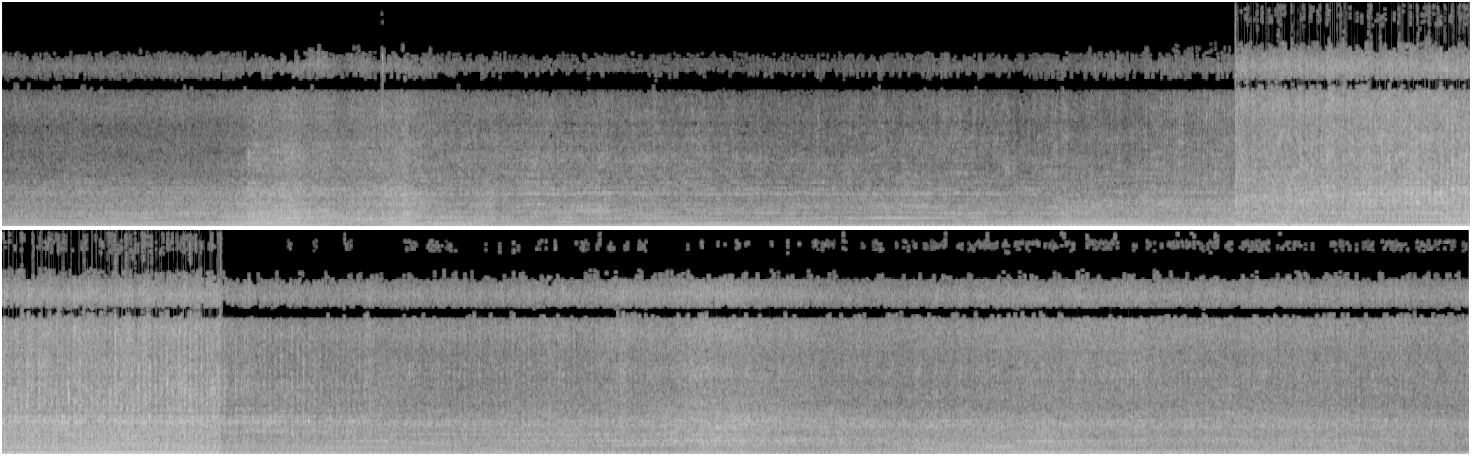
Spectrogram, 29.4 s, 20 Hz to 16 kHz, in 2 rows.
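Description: A car's 2.0-litre turbocharged four-cylinder engine droning with road noise, heard from inside the cabin while cruising at highway speed. The engine pitch rises and falls briefly a few seconds in, and a louder stretch starts suddenly about twelve seconds in and cuts off about five seconds later.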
